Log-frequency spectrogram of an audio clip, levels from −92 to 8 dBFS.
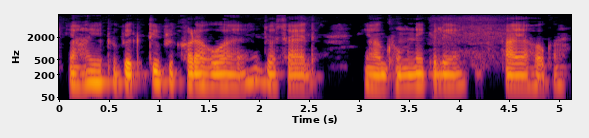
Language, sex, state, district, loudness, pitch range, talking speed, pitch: Hindi, male, Chhattisgarh, Sarguja, -24 LUFS, 100-110 Hz, 175 wpm, 105 Hz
